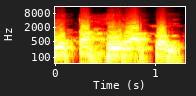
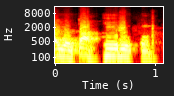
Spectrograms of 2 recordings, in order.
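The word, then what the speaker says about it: يُطَهِّرَكُمْ: Innama yuridullahu liyudhiba ankum ar-rijsa ahlal baiti wa yutahhirakum. Beliau membacanya wa yutahhirukum. Beliau membacanya wa yutahhirukum. Salah dalam membaca.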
